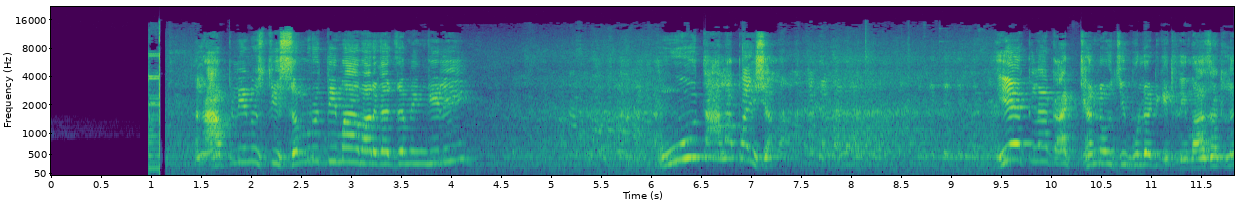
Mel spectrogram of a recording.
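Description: A middle-aged man sings loudly into a microphone.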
